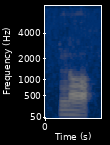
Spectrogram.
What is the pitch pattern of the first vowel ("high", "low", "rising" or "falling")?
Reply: low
